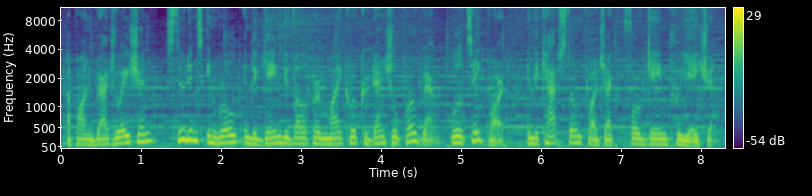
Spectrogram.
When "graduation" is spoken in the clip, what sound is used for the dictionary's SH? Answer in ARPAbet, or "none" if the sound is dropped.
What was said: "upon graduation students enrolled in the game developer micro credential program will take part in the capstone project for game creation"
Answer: SH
